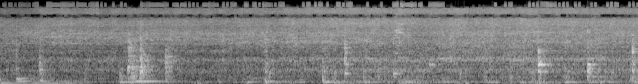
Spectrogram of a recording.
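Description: Onions and tomatoes sizzle steadily in a pan for a goat-blood and mutton gravy, with repeated scraping stirs of a spatula clicking against the metal at close range, no voices.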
